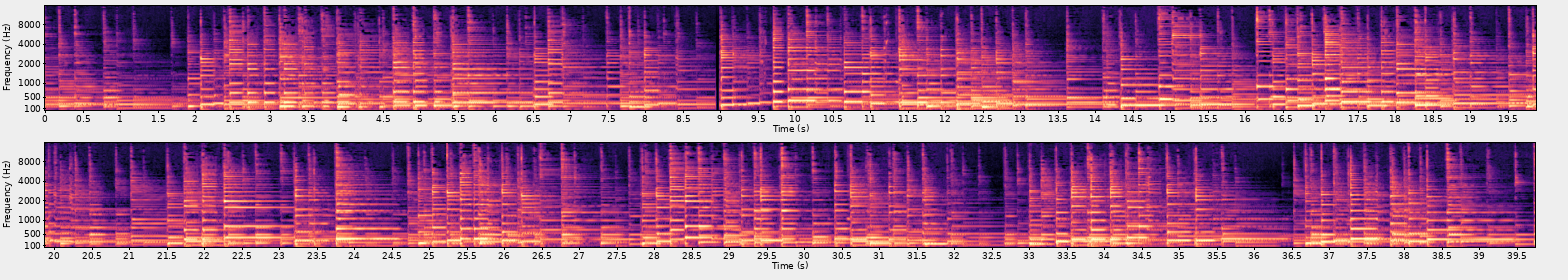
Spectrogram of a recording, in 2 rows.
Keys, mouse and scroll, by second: 0.0 ctrl+b, 4.7 Tab, 4.9 click, 5.2 scroll down 3, 5.4 middle click, 6.1 ctrl+s, 6.4 middle click, 6.7-7.4 scroll up 2, 6.9 click, 7.4 Tab, 7.9 click, 8.8 ctrl+b, 13.0 Tab, 13.2 click, 13.5 scroll down 2, 13.7-15.3 middle drag, 15.3-15.7 scroll up 3, 15.7 middle click, 16.1 ctrl+z, 16.2 ctrl+z, 16.9 middle click, 17.4 scroll up 1, 18.5 ctrl+b, 24.2 middle click, 25.0 click, 25.5 middle click, 26.1 ctrl+b, 28.2 middle click, 28.5 Tab, 28.9 click, 29.1 scroll down 3, 29.3-30.7 middle drag, 30.7 ctrl+s, 30.9-34.0 middle drag, 36.2 middle click, 36.8 middle click, 37.2 click, 37.5 Tab, 37.8 scroll up 2, 38.1 click, 39.4 click.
